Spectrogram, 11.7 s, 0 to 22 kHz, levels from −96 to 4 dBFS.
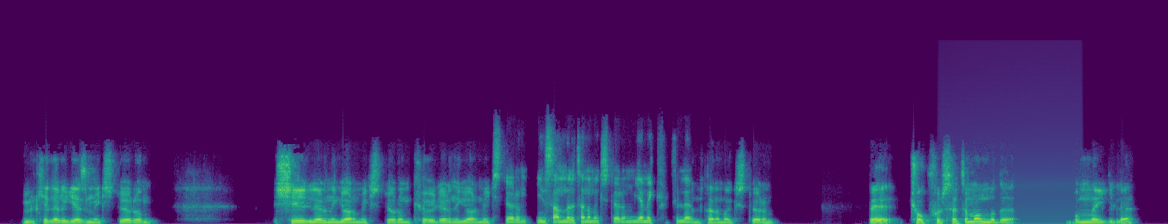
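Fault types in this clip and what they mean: Section at the wrong speed: From 4.94 to 6.92 s the speech runs 1.31 times too fast. The voice turns hurried and high, raised by roughly five semitones. Speed and pitch jump together at the start of this stretch and drop back together at its end. The cause is likely a section played back or resampled against the wrong clock. Because both change at once, this is not a pitch effect. It is playback at the wrong rate.
Mains buzz: From 9.36 to 10.86 s a steady, raspy buzz sits under the speech. Its base is 60 Hz mains. Sharp switching spikes, twice per cycle, build a dense ladder of harmonics reaching into the kilohertz range. That gives it an edge rather than a plain hum. It is faint, roughly 35 dB below the speech.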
